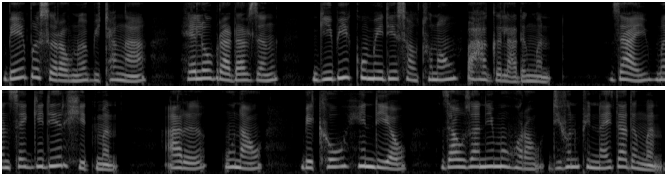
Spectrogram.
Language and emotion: Bodo, neutral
